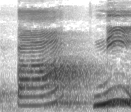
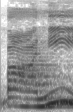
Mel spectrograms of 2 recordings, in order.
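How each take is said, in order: First: Teacher drawing पानी out slowly; slowly drawn out. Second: Said in the usual way. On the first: Shown as a demonstration. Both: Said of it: "इसी तरह से".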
